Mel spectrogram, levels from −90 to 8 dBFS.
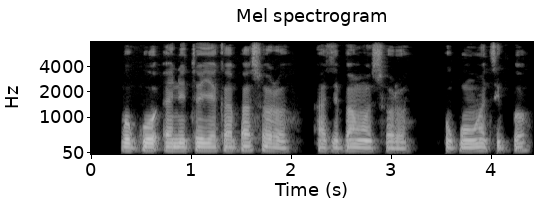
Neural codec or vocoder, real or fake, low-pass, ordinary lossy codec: none; real; none; none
